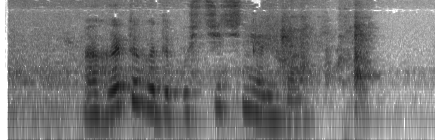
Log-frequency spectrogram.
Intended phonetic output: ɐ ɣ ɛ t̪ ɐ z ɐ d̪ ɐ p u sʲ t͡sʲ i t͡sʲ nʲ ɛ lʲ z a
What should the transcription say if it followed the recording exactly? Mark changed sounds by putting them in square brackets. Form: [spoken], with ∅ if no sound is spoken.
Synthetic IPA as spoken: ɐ ɣ ɛ t̪ ɐ [ɣ] ɐ d̪ ɐ p u sʲ t͡sʲ i t͡sʲ nʲ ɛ lʲ [ɣ] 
